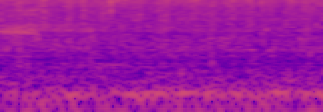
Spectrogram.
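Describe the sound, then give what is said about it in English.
Water teeming out of a door and spreading into a corridor, a continuous rushing, splashing flow with steady loudness and no breaks. “There's water teeming out of this door, and it's spreading into this corridor”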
